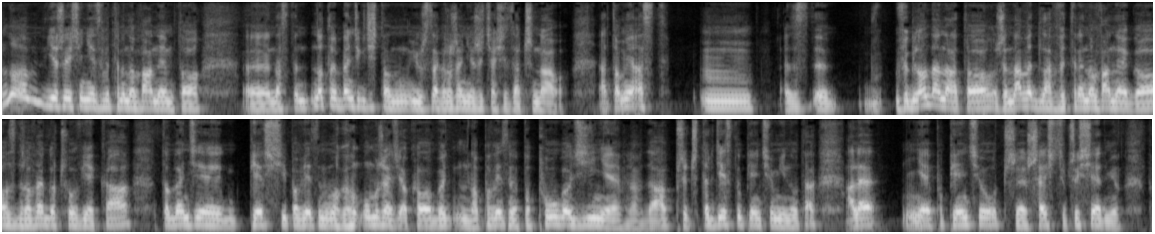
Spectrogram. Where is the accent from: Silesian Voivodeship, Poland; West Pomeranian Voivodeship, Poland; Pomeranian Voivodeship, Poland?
Silesian Voivodeship, Poland; Siemianowice Śląskie; Akurat w Siemianowicach Śląskich, skąd pochodzę, są zakłady mięsne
